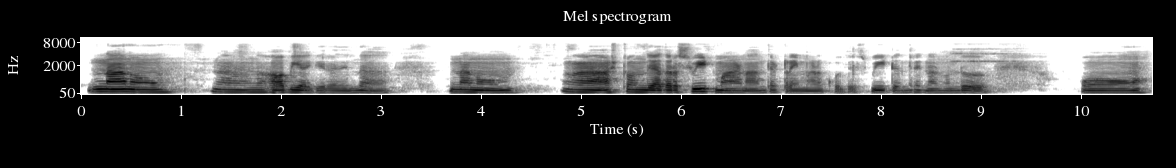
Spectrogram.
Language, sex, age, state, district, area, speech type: Kannada, male, 45-60, Karnataka, Bangalore Urban, urban, spontaneous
